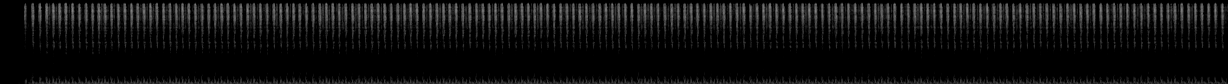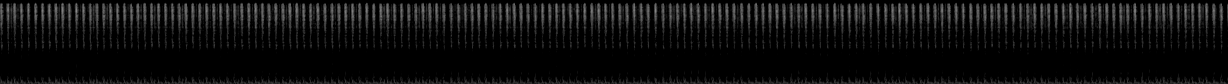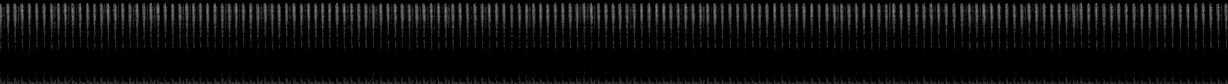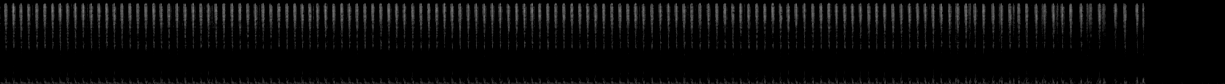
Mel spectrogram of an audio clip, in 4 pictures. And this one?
A fast ticking sound made from some sort of clockwork mechanism running at full speed. Sounds almost similar to "Fast Ticking Slowing Down" (one of my other sounds) but a lot faster and not slowing down as much
clock, wind-up, clockwork, industrial, old, fast, ticking, time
